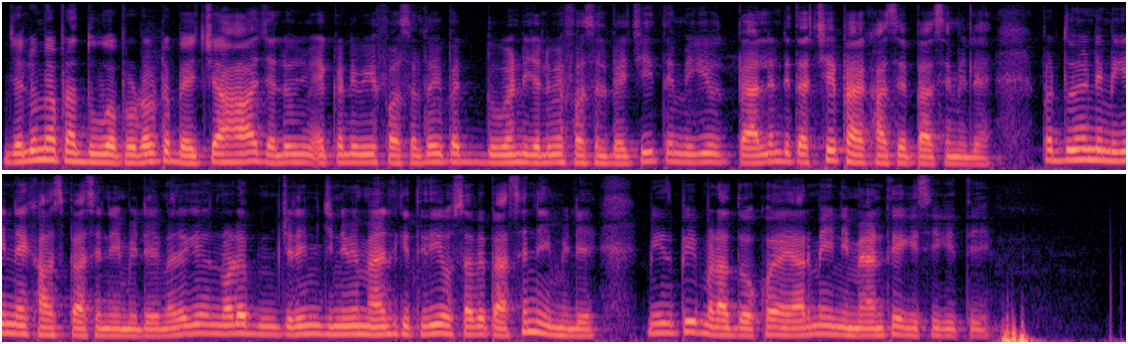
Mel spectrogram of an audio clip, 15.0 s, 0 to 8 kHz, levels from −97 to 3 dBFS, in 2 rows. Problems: background sounds at intervals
